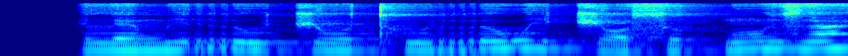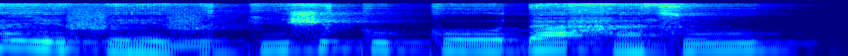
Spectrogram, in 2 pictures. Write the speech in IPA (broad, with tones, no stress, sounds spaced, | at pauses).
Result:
l ɛ˨ m i˦ r uː˨ t͡ʃ oː˨ tʰ u˨ r ʊ˦ w i˨ t͡ʃ ɔ˨ s ʊ˦˨ k͡p ũ˦˨ z ã˦ ɣ e˨ f eː˨ v ɪ˨ k i˦ ʃ ɪ˦ k u˨ k oː˨ ɗ a˦˨ h ã˨ s uː˦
